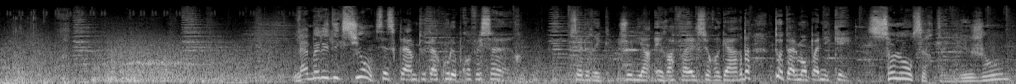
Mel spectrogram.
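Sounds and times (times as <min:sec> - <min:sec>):
sudden thunderstorm rumble with strong wind: 0:00.0 - 0:07.8
speech: 0:03.0 - 0:10.1.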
